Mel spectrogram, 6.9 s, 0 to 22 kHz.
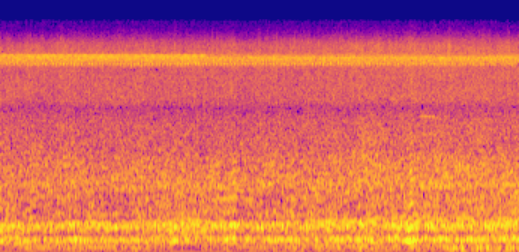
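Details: Steady droning of a honey bee nuc colony established in 2017, recorded 19 September 2018; the low layered buzz stays even throughout, with one slight swell near the end and a constant faint high hiss.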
